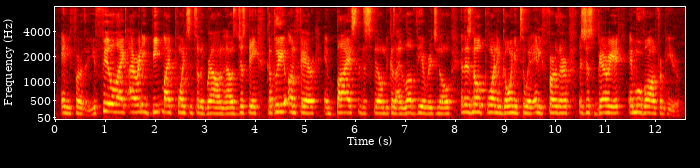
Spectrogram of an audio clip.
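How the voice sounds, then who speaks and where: A man with high pitch speaks in a monotone, flat way at a fairly quick pace with hardly any pauses, against noticeable background noise. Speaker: film critic youtuber. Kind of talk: video commentary.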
